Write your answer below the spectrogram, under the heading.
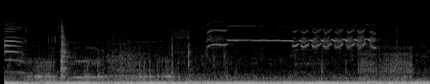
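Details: Stray cat on a cat island, filmed with a GoPro, giving a short meow at the start, then wavering high-pitched mewing calls later, over a constant low hum and a steady whistling tone.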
